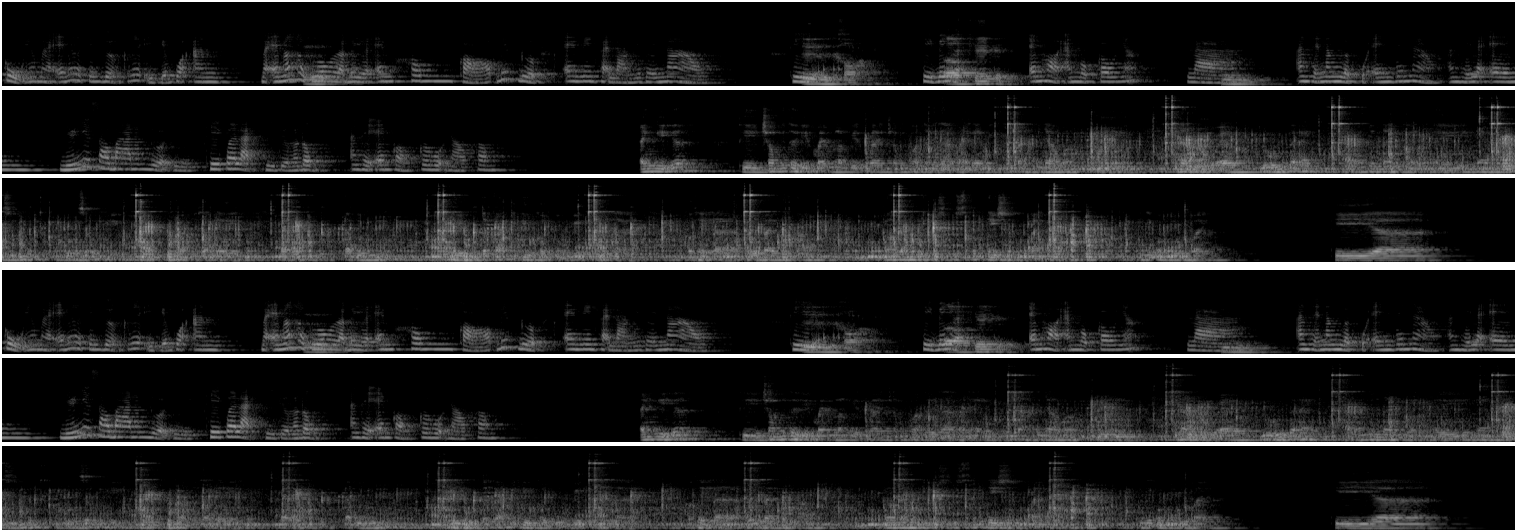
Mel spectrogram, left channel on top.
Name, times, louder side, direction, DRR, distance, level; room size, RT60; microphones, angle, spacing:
voice 1, 0.0-2.3 2.6-7.1 7.9-8.2 9.2-9.7 10.3-11.4 11.8-12.4 12.9-20.2, right 1 dB, 5° right, 7 dB, 0.9 m, -40 dB
voice 2, 8.0-8.7 9.4-10.0 12.2-12.5 21.5-22.1 22.5-34.2 34.7-38.4 39.0-40.8 41.6-42.4 43.6-44.5, left 1 dB, 85° left, 1 dB, 3.4 m, -39 dB
sound 1, 23.8-42.2, left 7 dB, 65° left, 1.0 m, -35 dB
13.0 x 6.6 x 9.9 m, 0.82 s
head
